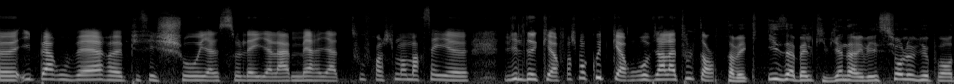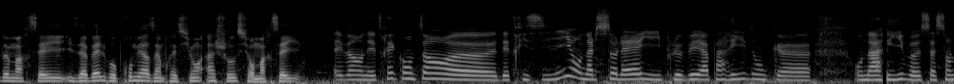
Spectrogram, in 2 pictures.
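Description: At 7.13 to 7.17 s the sound drops to silence, and again at 18.37 to 18.42 s. The edges are abrupt or fade over a few milliseconds. Playback resumes further on, as if it had kept running. This is likely a Bluetooth dropout: late packets were discarded, about one frame's worth, then three.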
